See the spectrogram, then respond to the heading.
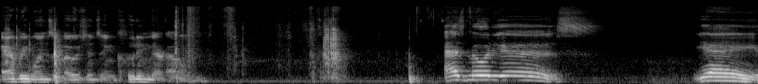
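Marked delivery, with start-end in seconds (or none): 4.4-7.5 drawn-out, raised sing-song announcement, then a yay; mock cheer. Reader announcing the card to viewers, mock-excited cheer.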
